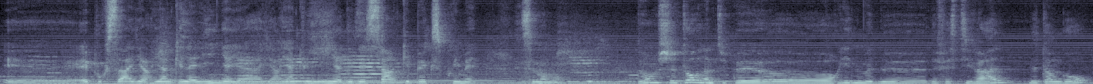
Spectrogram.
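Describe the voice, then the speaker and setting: A woman's voice: medium pitch, steady tone, normal speed. Argentine-born woman painter, roomy gallery. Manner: thoughtful, searching for words. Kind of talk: interview. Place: indoor art gallery. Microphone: camcorder mic, medium framing. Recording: roomy gallery with music behind.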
